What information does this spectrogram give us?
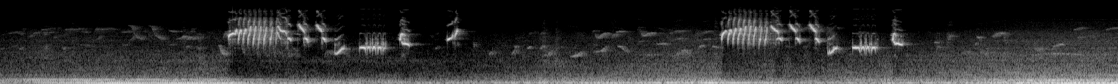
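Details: Orange-headed thrush in active ngeplong song, two loud bursts of varied notes, dense high chatter followed by sharp downslurred whistles, about five seconds apart, over constant low-pitched noise.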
